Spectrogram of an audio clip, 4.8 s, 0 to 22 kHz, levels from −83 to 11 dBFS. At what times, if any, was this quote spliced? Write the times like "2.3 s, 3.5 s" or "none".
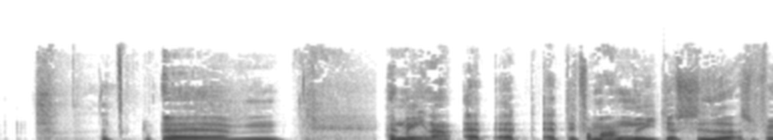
2.3 s, 3.1 s

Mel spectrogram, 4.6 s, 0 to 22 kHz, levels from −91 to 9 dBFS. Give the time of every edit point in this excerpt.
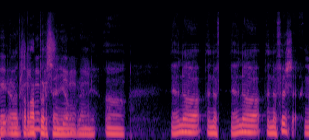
3.3 s

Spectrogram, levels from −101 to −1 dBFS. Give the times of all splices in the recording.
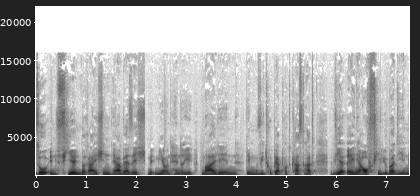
2.2 s, 3.2 s, 5.4 s, 5.8 s

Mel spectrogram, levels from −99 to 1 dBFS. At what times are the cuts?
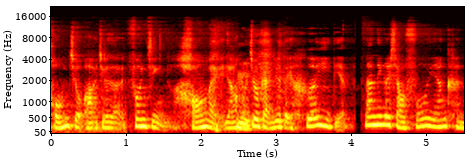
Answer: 4.1 s

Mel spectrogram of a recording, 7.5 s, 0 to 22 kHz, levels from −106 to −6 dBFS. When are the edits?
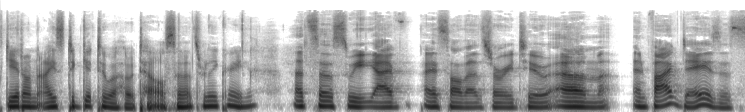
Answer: none

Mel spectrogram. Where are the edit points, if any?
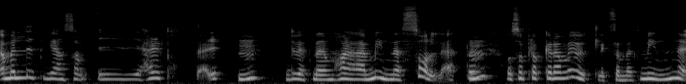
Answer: none

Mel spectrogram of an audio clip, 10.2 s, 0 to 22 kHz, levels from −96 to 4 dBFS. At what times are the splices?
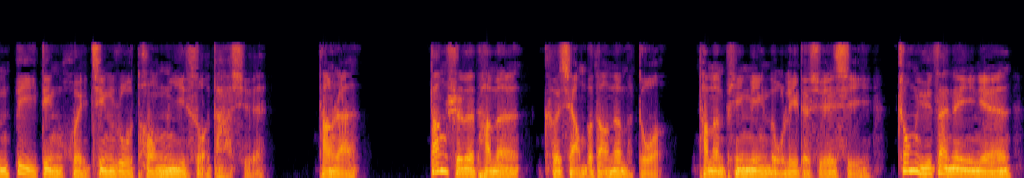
3.0 s, 6.8 s

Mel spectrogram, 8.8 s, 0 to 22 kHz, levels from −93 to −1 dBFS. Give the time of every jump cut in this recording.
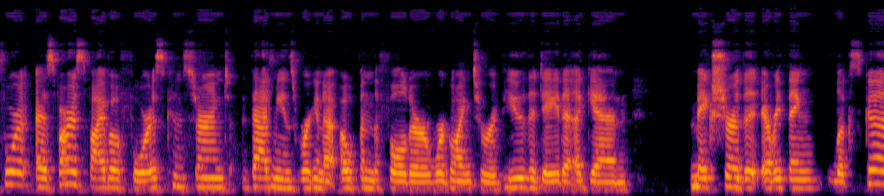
2.7 s

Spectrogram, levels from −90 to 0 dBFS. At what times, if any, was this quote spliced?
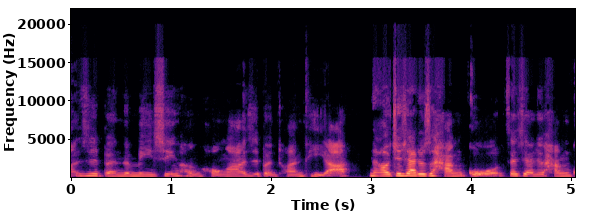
2.9 s

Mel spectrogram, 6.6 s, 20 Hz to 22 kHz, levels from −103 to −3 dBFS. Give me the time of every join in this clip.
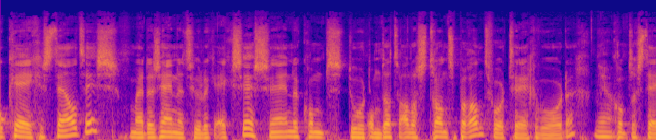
3.7 s

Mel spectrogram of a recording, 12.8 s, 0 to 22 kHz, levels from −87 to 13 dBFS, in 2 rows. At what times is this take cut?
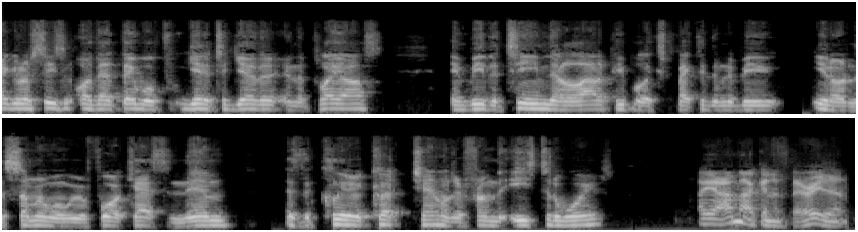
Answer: none

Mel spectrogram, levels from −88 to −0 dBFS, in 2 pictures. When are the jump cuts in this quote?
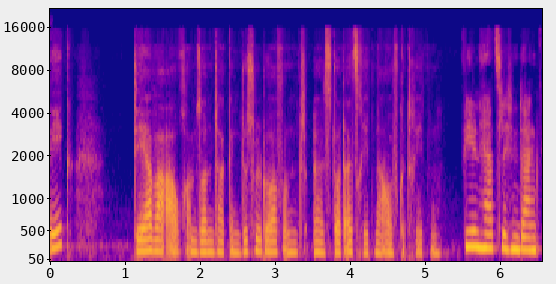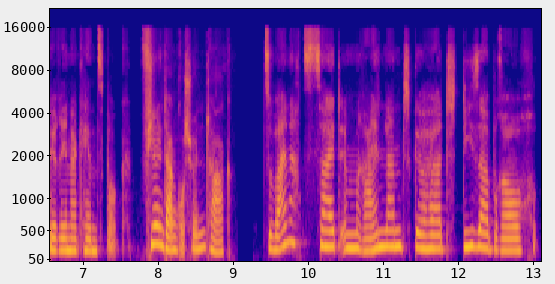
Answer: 8.3 s

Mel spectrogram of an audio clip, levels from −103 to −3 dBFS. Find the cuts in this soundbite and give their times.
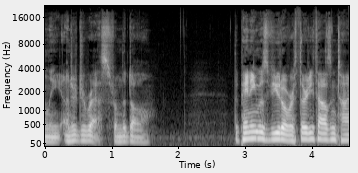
none

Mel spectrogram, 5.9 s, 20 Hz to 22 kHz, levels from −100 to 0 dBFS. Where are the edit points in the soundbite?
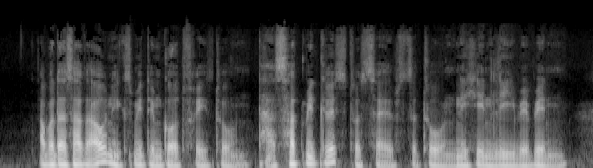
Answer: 2.1 s, 2.5 s, 3.2 s, 4.6 s

